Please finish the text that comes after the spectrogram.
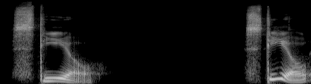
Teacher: the long e like green beans plus the dark L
